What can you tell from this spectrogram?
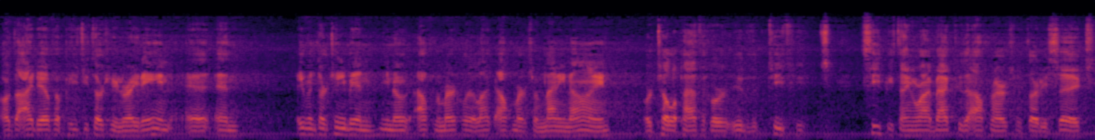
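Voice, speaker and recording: At a very fast pace, a man speaks at medium pitch with monotone, flat intonation. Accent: American. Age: 60s. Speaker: vlogger. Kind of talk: rambling monologue. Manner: halting, many fillers.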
